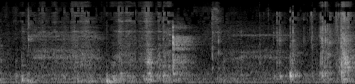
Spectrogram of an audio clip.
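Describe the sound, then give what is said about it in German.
A knife slices through a bell pepper on a cutting board, with a handful of crisp, irregular chops and scrapes, plus light kitchen clatter and a steady low hum underneath. No one speaks. “Na, jetzt habe ich zum Beispiel falsch geschnitten.”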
